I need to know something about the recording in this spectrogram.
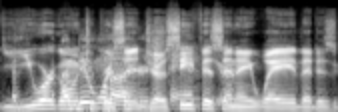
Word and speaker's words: Josephus: I've literally heard people try to say Joe feces, which is insane.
